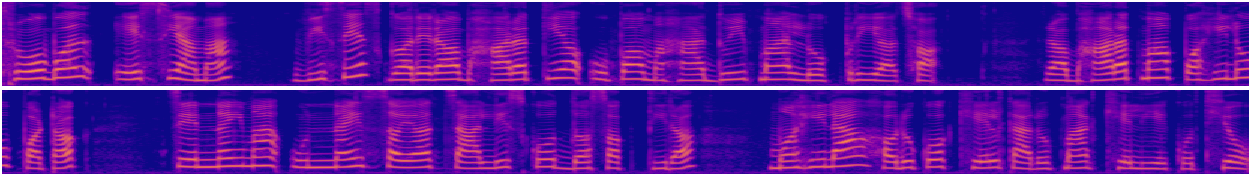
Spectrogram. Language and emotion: Nepali, neutral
